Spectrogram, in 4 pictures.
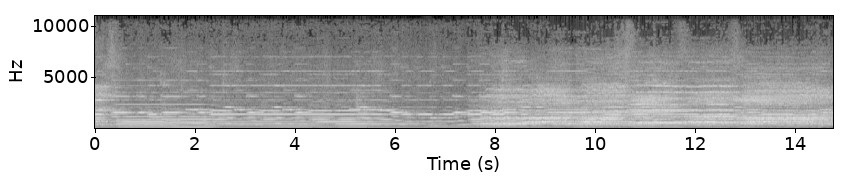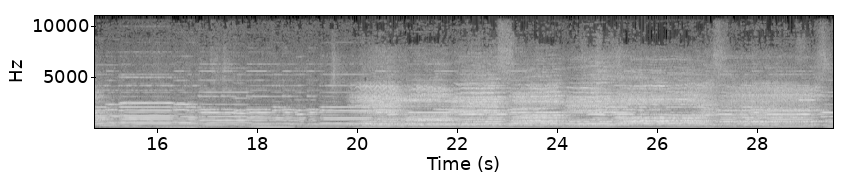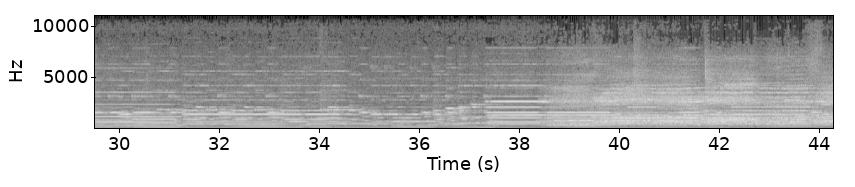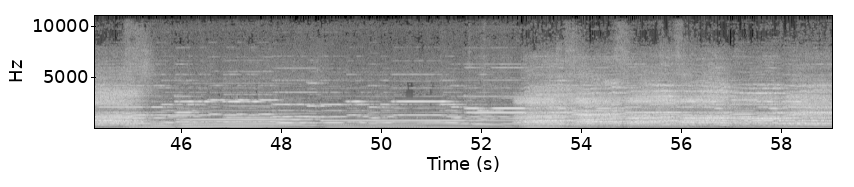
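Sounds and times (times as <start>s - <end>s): singers singing a hymn: 0.0s - 1.9s, 7.6s - 17.0s, 19.6s - 31.0s, 38.4s - 47.7s, 52.5s - 59.0s
organ playing held chords: 0.0s - 59.0s.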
